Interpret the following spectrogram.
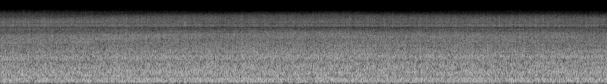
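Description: River water pouring over a long, low overflow dam, a loud steady rush of falling water.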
